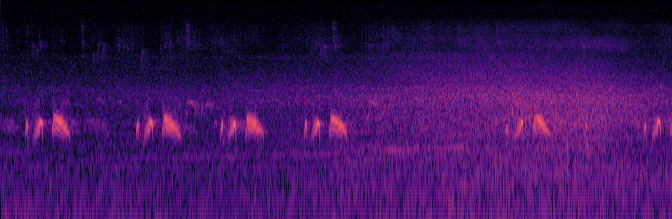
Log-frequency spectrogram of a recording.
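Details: Captive spotted dove used as a lure at a trapping site, cooing in a steady series: brief paired notes followed by a drawn-out falling coo, phrases repeated every few seconds over a broad noisy background.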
